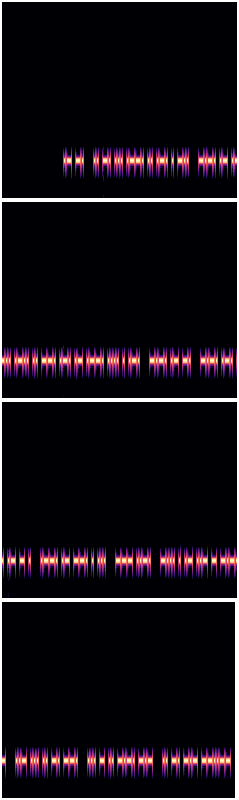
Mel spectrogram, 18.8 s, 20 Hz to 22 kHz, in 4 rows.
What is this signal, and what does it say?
Morse code, heard as a keyed tone, about 40 wpm, 700 Hz. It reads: AN INSPIRED CALLIGRAPHER CAN CREATE PAGES OF BEAUTY USING STICK INK,
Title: Pangram Challenge v2 - 40wpm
